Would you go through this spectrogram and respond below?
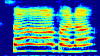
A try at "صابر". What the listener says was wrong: صاد کو تھوڑا موٹا پڑھیے.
